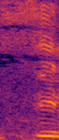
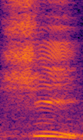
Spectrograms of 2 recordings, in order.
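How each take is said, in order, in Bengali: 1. এই অক্ষরটি সাধারণ s ধ্বনি দিয়ে শুরু হয়। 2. এই অক্ষরটি sh ধ্বনি দিয়ে শুরু হয়। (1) "সি না"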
